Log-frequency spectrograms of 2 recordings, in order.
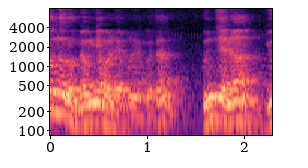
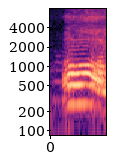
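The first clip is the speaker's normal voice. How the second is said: high, loud mock scream; acted pain cry; 10 semitones higher, 7 dB louder than usual. Teacher showing the reflex comes first, acted pain cry. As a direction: burst out in exaggerated pain. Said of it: "이러지".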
